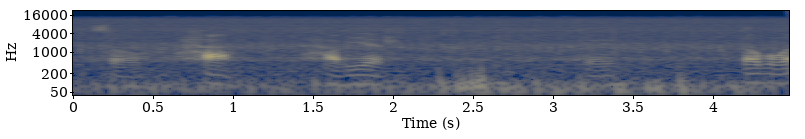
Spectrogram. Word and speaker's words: Javier: The next letter would be the J, which is like a H sound. Javier. So Javier.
